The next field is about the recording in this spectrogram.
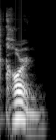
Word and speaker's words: Corden: Why'd you say it like that? – Corden? Is that not how you say his name? – No, I think it's just Corden. – Oh, James Corden. – you're giving him too much fanciness here.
